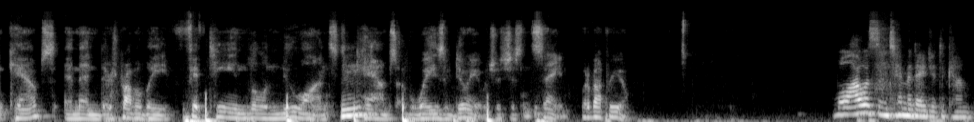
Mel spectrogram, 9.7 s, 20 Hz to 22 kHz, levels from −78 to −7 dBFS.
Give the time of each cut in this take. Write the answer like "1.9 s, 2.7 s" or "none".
none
